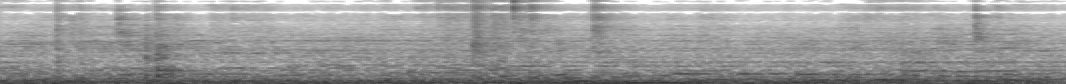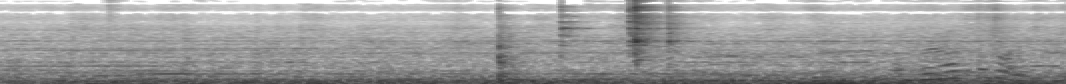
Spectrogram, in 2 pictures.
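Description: Ceramic dishes and a spoon clinking a few times, sharpest about eight and a half seconds in, over steady background music.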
